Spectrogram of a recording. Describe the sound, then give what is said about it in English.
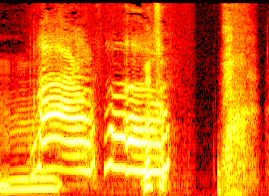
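Two drawn-out, wavering yowls like a sick cat, loud, with strained harmonics, followed by a short rough burst of noise. “It's like a sick cat.”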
